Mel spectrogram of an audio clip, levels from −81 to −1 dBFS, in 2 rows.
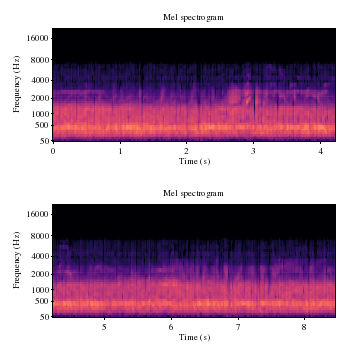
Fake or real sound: fake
